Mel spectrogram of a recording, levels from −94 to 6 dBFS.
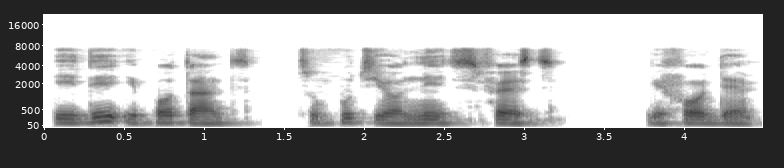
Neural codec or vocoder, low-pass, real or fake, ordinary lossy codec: none; 7.2 kHz; real; none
